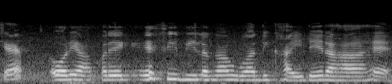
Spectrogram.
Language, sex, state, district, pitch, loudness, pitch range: Hindi, female, Haryana, Rohtak, 205 Hz, -16 LUFS, 195-210 Hz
